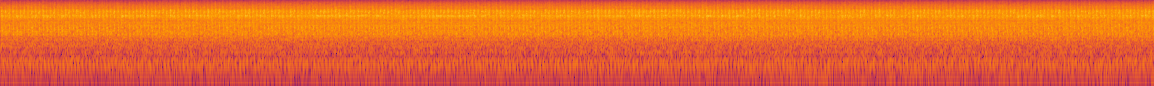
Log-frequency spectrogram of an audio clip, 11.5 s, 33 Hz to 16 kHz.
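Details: Case 75C tractor diesel after a no-crank electrical problem, jump-started, alternator reading 14.26 V steady; loud, steady diesel clatter at even idle with no misses or surges: normal idle.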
